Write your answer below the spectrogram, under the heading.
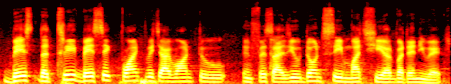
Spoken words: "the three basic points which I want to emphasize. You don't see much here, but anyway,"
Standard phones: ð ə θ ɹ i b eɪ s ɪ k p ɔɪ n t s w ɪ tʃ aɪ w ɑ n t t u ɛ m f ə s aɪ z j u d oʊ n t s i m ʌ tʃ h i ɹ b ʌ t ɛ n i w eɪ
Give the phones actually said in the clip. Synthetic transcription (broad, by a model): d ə t ɹ i b eɪ s ɪ k p ɔɪ n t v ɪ tʃ aɪ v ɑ n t t u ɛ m f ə s aɪ z j u d oʊ n t s i m ʌ tʃ h i ɹ b ʌ t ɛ n i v eɪ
